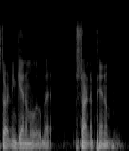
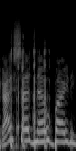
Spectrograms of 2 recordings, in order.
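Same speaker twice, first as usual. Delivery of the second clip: play-acted very high, very slow, drawn-out kid crying. Retelling being bitten by the older brother, imitating a crying, screaming little kid. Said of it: "crying, screaming, little kid".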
